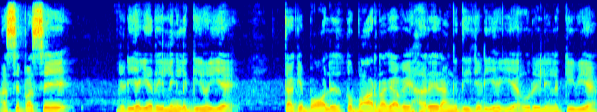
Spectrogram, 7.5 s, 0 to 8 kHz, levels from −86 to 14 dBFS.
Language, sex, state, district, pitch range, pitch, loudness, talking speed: Punjabi, male, Punjab, Fazilka, 145-155 Hz, 150 Hz, -17 LUFS, 225 wpm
